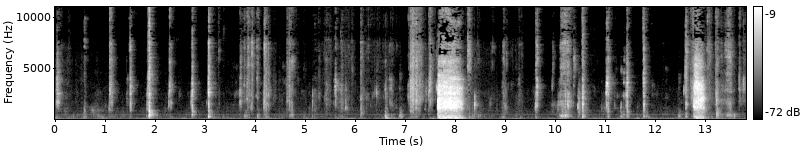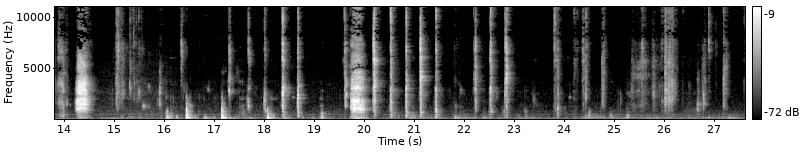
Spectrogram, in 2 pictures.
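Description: Eating sounds of crab and lobster taken by hand: irregular wet chewing and lip-smacking clicks, with a few louder, longer noisy mouth sounds spread through.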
